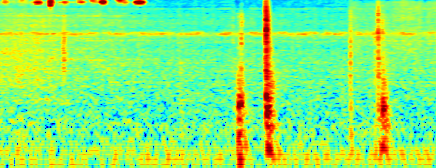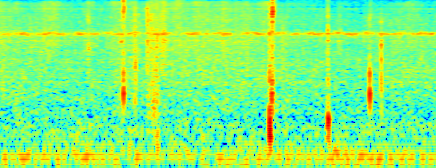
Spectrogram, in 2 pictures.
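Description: A car's rear door and interior being handled: a few soft knocks and clicks over a quiet background, the last clicks as the door latch is opened near the end. A faint steady high whine runs underneath.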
